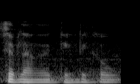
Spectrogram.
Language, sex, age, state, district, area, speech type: Bodo, male, 30-45, Assam, Kokrajhar, rural, spontaneous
